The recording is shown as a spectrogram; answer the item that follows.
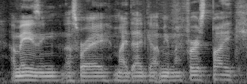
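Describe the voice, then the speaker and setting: A man's fairly low, fairly even voice with a Spanish accent and audible room echo. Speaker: caricature artist. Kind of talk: casual self-introduction monologue. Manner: halting, many fillers.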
